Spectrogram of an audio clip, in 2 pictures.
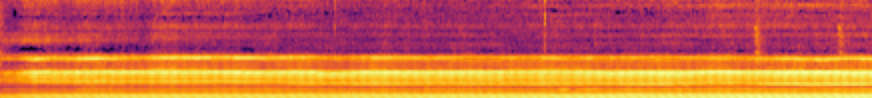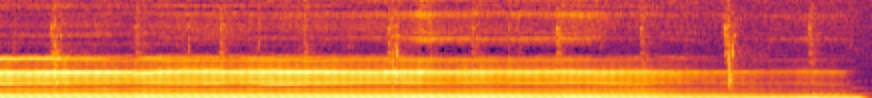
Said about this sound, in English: Again, breathing in through your nose, softening the eyes if that feels comfortable. An audible exhale, make that humming sound through the nose. Breathe in through the nose.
